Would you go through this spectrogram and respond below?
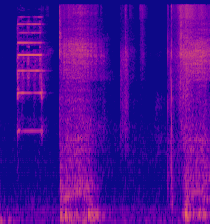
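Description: A bread machine gives a short electronic beep, clear and close, when it starts. Kitchen clatter and movement follow it.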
